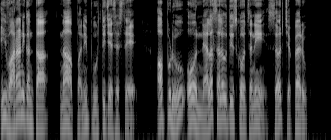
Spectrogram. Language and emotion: Telugu, happy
